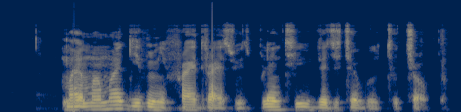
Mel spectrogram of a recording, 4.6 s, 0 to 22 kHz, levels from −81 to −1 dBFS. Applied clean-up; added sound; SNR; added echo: none; none; none; none.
